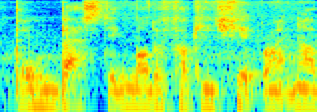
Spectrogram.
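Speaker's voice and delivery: ordinary talk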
